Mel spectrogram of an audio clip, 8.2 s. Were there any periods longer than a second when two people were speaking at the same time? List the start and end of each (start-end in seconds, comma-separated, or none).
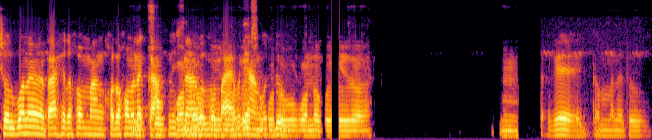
1.7-3.5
